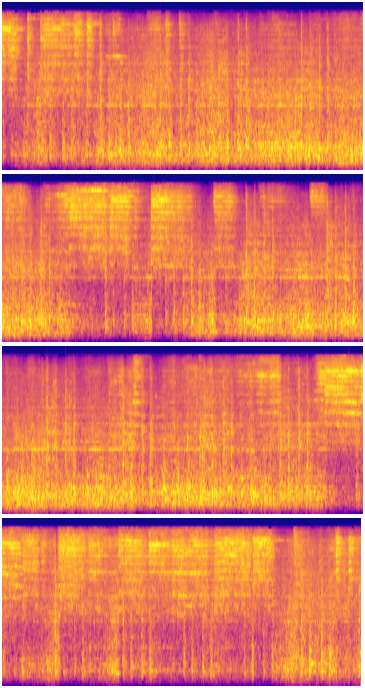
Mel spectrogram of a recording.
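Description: Freight train of covered hopper cars rolling past close by: a steady loud clatter of wheels on rail. High-pitched wheel squeal comes and goes.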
